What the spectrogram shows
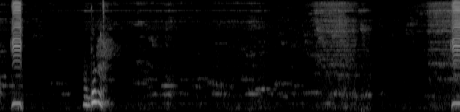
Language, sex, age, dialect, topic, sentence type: Bengali, female, 41-45, Standard Colloquial, agriculture, statement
